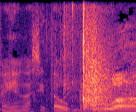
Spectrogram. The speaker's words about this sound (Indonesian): ngasih tahu gua tuh kayak ada suara bangku jatuh gitu nah tadi kalau kalian dengar itu itu suara jatuh gitu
